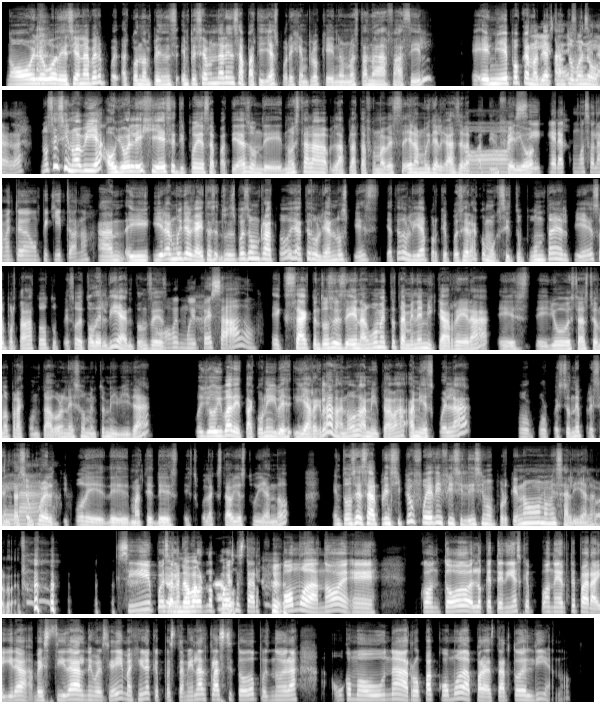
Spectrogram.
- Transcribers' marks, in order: tapping; laugh; chuckle
- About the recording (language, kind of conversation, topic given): Spanish, podcast, ¿Qué prendas te hacen sentir más seguro?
